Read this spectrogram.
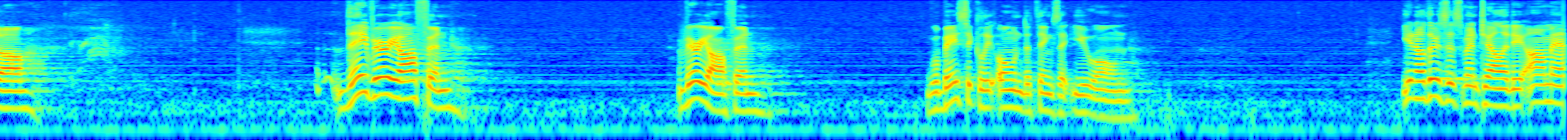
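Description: A middle-aged man speaks slowly and with feeling through a microphone, with pauses between phrases.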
